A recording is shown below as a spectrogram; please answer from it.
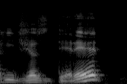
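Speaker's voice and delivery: ordinary talk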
